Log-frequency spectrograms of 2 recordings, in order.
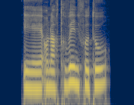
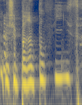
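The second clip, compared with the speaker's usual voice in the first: louder, laughing mock film line; François Cluzet; 3 semitones higher, 6 dB louder than usual. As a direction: ham up a dramatic actor line. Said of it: "On dirait François Cluzet".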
